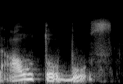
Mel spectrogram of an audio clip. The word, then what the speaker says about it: autobús: So there's an accent on the U, so we're going to stress on the U. El autobús. El jardín, garden.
